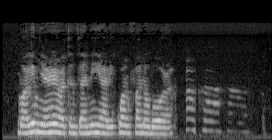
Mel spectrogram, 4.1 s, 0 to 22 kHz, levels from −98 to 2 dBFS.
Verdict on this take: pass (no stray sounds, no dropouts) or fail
fail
